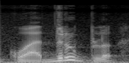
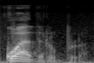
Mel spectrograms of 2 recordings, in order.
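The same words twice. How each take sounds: First: "cuadruplo" stressed on the second syllable, DRU; mistaken stress. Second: "cuádruplo" stressed on the first syllable, CUA; accent on the A of "cuádruplo"; correct stress. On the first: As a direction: say "cuadruplo" wrongly as cua-DRU-plo. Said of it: "yo suelo decir cuadruplo". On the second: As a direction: say "cuádruplo" properly as CUA-dru-plo. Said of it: "el acento está en la A". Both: Shown as a demonstration.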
